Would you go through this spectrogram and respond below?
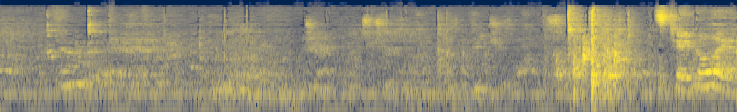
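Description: Dishes clatter as a bowl is taken out in a home kitchen, with soft clinks early on, then a louder burst of crockery knocking together near the end, while someone talks.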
